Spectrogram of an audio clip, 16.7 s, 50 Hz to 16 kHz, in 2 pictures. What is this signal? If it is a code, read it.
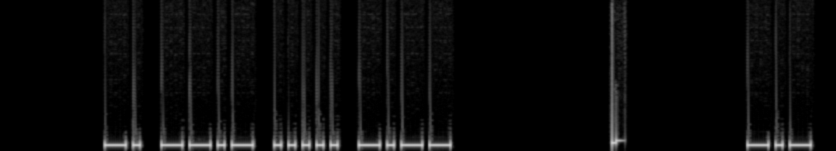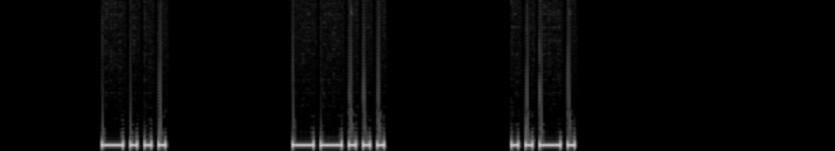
Morse code, heard as a keyed tone, about 17 wpm, spaced as for 9 wpm, 700 Hz. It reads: NQ5Y KB7F
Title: USA Call Signs - 4 Characters - 6x Character Spacing - 17wpm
